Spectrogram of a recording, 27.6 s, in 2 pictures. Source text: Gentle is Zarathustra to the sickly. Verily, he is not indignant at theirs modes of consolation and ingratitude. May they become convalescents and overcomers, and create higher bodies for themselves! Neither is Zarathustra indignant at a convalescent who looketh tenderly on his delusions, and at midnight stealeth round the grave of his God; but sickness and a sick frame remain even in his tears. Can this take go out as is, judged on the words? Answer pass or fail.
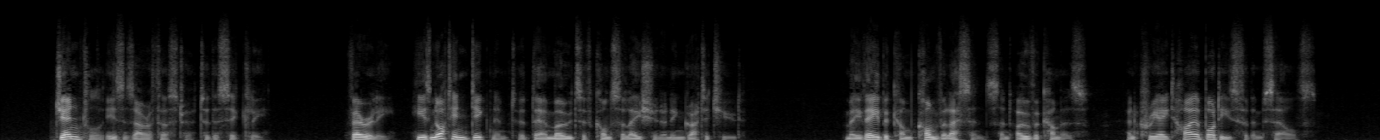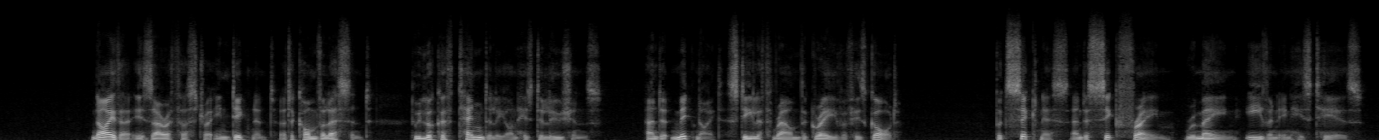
fail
